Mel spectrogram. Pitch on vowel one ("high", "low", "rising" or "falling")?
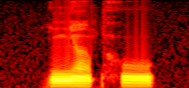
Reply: falling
